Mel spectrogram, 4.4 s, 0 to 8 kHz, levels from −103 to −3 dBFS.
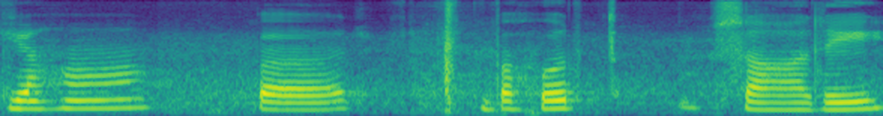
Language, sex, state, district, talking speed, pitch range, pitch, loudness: Hindi, female, Haryana, Jhajjar, 55 wpm, 180-210 Hz, 200 Hz, -17 LUFS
